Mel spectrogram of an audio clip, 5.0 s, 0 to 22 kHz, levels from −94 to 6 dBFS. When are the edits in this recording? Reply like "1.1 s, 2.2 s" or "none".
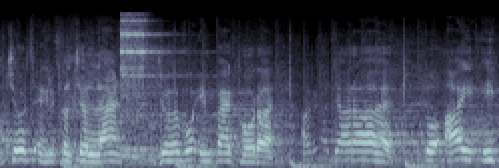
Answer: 3.3 s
